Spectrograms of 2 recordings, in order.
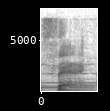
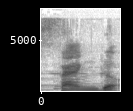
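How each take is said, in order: First: The word ends in ng with no hard g. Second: The word ends with a released hard g. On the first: The speaker calls it right. "We say sang" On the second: The speaker calls it wrong. "We don't pronounce sang"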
